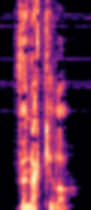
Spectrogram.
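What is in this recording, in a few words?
"vernacular", Australian English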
